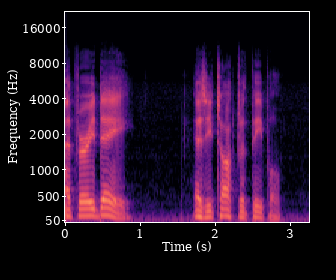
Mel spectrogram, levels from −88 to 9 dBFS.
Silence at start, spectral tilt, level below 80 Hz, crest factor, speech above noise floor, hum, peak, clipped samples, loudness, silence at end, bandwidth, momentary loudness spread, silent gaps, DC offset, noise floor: 0 s; -5 dB/octave; -44 dBFS; 18 dB; 33 dB; none; -4 dBFS; under 0.1%; -20 LUFS; 0.4 s; 10.5 kHz; 14 LU; none; under 0.1%; -53 dBFS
